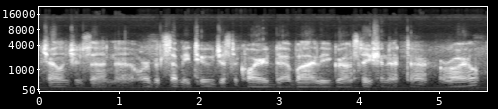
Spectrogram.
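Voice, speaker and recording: A man giving matter-of-fact mission control status commentary, halting often with uhs and pauses, on an archival radio feed. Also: extremely low pitch, little pitch movement, pushed and bright, a little hiss or hum, low-quality recording. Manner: halting, hesitant delivery with frequent uhs and pauses. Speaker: mission control announcer, public affairs commentator. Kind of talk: spaceflight status commentary, partly improvised.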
